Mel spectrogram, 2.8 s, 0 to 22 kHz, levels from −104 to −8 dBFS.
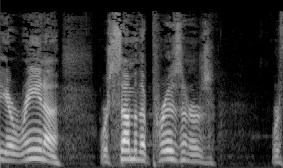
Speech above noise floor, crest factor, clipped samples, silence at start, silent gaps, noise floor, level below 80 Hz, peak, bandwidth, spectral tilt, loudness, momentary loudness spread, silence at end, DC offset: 37 dB; 22 dB; under 0.1%; 0 s; none; -67 dBFS; -78 dBFS; -10 dBFS; 16.5 kHz; -3 dB/octave; -30 LUFS; 17 LU; 0 s; under 0.1%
